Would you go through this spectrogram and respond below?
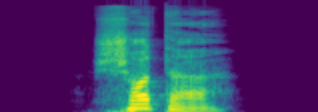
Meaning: inflection of schottern: 1. first-person singular present 2. singular imperative
- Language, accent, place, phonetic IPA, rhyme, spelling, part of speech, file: German, Germany, Berlin, [ˈʃɔtɐ], -ɔtɐ, schotter, verb, De-schotter.ogg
